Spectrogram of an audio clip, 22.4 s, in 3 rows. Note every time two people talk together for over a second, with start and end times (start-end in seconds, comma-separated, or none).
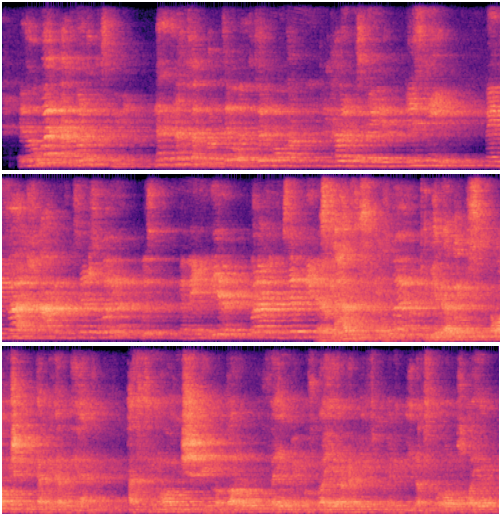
12.1-13.4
